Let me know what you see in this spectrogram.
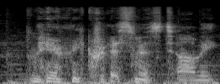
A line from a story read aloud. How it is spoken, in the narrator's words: Dad giggled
